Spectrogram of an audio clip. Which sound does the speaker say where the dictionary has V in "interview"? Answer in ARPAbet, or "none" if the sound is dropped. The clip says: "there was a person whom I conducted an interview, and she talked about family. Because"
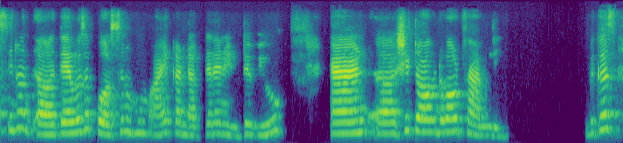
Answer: V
